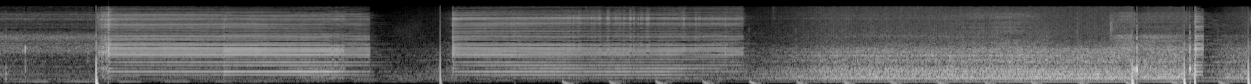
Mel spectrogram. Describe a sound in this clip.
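An electric welding arc buzzes and crackles in bursts.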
